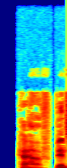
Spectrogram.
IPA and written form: hæv bin (have been)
